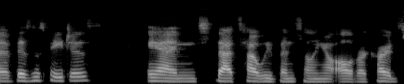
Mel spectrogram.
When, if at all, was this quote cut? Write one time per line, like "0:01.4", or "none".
none

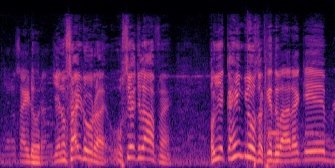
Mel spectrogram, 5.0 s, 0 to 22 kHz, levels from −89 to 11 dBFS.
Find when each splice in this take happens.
0:04.0

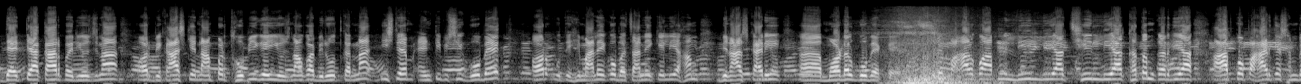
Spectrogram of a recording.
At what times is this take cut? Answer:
0:09.3

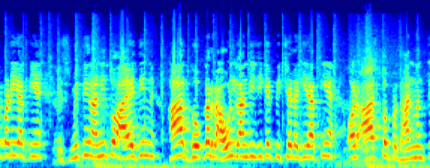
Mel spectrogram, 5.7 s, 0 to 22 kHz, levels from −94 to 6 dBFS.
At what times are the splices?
none

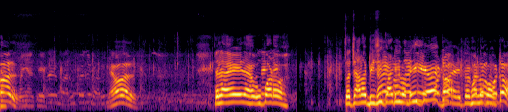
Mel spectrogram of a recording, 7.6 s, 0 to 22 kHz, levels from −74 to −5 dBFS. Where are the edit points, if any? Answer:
0:04.4

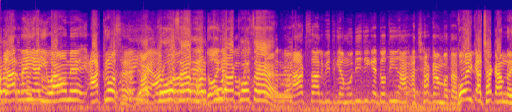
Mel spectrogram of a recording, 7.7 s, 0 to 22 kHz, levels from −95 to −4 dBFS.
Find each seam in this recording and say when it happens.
0:04.4

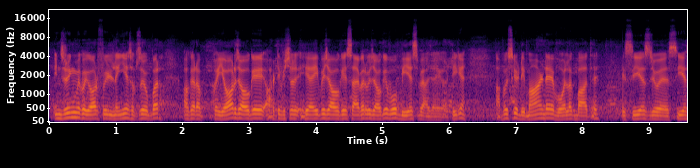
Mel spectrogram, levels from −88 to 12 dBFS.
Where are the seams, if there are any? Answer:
0:08.6

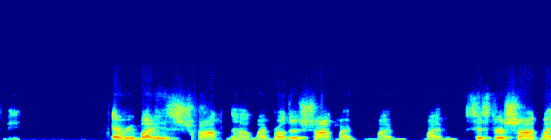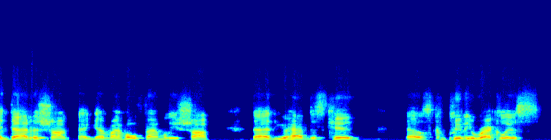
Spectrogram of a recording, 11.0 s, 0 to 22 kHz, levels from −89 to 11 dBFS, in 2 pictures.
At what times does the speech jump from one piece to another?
0:01.1

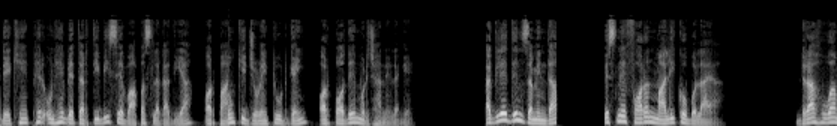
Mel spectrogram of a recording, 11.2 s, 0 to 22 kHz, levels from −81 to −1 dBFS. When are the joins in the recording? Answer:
0:03.0
0:07.6

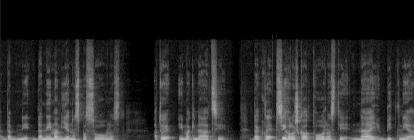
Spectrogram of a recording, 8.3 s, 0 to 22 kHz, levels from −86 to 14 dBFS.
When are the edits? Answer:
none

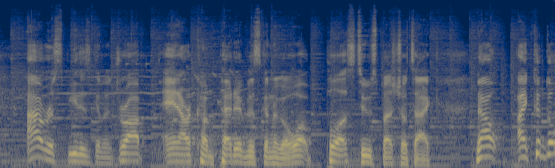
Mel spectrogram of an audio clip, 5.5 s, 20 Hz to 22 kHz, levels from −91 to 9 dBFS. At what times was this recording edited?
none

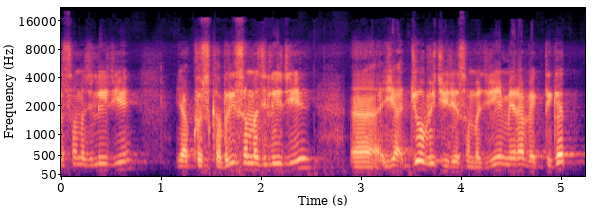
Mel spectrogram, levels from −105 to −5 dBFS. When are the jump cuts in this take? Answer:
none

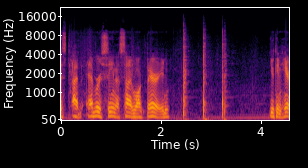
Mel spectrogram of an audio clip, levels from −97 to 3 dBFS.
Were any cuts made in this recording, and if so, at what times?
0:02.3

